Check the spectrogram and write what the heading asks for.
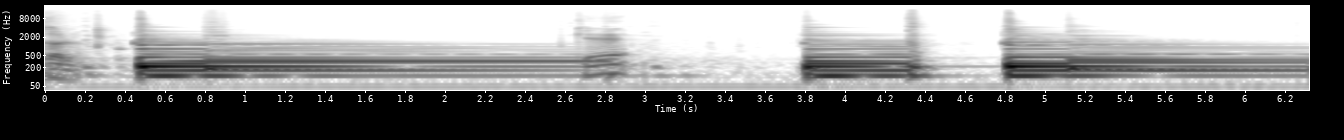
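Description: Acoustic guitar: an A barre chord strummed, then a quick double hammer-on with the middle and ring fingers on the 2nd and 4th frets changes the chord toward B minor, left to ring and fade for about two seconds. After a short pause, a brief chord cut off quickly, then the same strum and hammer-on again, ringing.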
